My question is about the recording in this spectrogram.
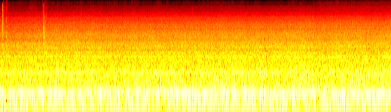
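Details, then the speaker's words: Ford Raptor, engine running, AC turned on with fan blowing, after the HVAC air inlet housing duct flap was extracted: steady fan whoosh over low idle, no vibration or noise; normal blower operation. "So the AC sounds fine. Let's go ahead and increase the fan speed."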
